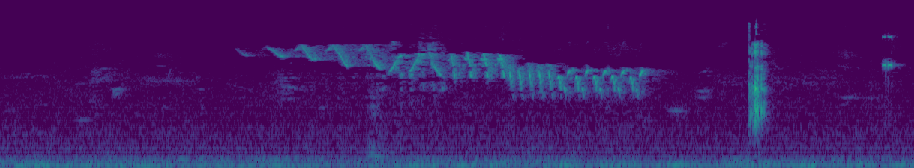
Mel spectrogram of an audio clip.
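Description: A songbird sings a fast trill of rapidly repeated notes that steps down in pitch, lasting about two and a half seconds. About a second later comes a single sharp click.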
